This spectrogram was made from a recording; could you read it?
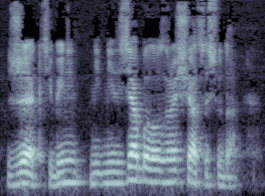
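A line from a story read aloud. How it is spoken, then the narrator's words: Exclaiming. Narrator (Russian): воскликнул Голович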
